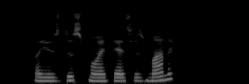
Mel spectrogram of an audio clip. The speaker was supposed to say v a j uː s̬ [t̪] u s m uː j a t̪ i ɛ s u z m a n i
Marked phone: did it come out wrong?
yes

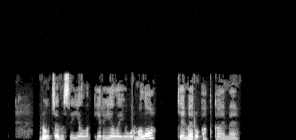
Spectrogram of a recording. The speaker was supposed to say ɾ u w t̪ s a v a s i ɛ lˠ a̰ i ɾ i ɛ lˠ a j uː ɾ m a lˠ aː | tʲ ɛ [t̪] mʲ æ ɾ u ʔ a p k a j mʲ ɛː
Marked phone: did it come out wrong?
yes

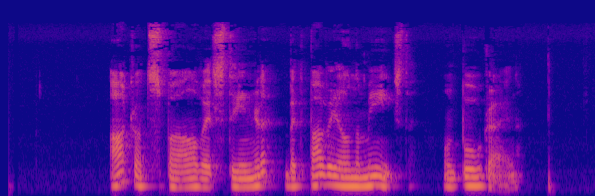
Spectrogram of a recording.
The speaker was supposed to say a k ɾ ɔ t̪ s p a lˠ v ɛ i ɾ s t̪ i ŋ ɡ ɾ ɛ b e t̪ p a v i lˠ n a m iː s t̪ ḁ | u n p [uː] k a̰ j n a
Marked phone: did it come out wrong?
no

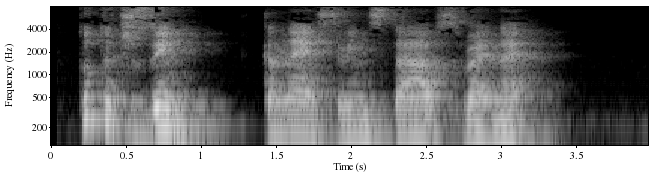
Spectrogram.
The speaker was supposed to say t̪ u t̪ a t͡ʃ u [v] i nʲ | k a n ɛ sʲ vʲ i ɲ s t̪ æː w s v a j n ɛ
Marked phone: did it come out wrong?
yes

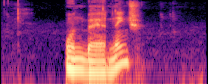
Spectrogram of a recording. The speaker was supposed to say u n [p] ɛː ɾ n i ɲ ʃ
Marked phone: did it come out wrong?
yes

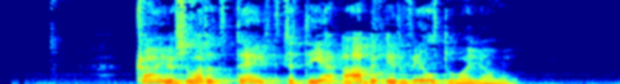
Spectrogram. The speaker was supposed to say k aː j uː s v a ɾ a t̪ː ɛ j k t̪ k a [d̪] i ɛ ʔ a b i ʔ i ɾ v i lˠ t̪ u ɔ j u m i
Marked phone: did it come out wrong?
yes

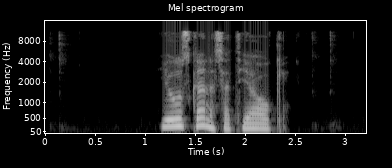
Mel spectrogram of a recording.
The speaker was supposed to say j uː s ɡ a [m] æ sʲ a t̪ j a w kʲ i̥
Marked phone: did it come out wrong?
yes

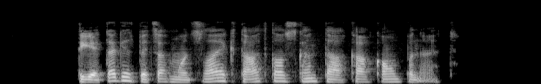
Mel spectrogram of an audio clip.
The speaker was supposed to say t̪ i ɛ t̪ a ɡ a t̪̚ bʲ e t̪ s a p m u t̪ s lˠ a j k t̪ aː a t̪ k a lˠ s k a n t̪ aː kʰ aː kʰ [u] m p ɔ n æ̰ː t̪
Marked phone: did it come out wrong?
yes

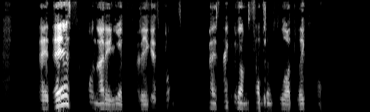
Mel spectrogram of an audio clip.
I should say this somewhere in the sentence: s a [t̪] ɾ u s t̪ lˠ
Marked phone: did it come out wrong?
yes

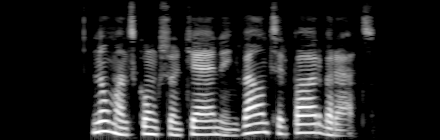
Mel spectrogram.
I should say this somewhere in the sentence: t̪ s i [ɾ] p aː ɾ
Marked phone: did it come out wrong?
no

